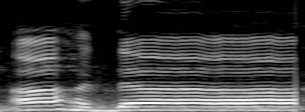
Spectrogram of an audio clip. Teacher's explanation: اہدا میں دال کے اوپر کھڑی زبر کے ساتھ ساتھ مد بھی ہے، تو 4 سے 6 حرکات کے برابر کھینچ کے بھی پڑھیں گے۔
